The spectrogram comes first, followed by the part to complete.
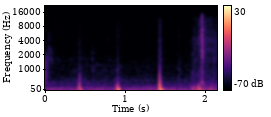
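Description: Four soft, low thumps about half a second apart, over a faint steady low hum.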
